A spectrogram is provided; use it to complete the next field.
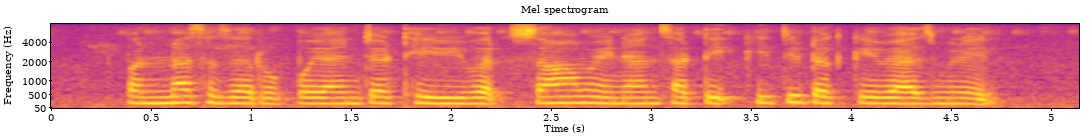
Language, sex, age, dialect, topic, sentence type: Marathi, female, 25-30, Northern Konkan, banking, question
